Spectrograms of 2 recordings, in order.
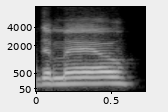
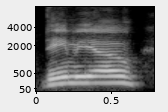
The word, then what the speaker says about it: Demeo: this show without mentioning demayo or demio i'm still saying call it saying it wrong demeo then uh i don't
